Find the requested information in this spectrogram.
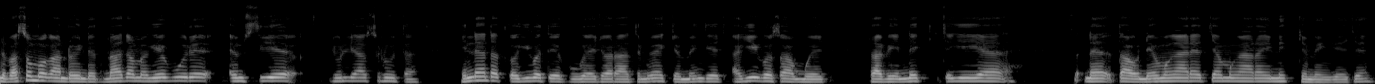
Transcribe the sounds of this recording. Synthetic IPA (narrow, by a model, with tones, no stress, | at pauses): nɪ˨ba˦so˦mɔ˦ka˨ndo˨i˨nde˨tna˦t͡ʃa˦ma˨ke˦ku˦ɾeː˦msi˦e˦ | t͡ʃu˦lia˦sru˦ta | i˦nlɛ˦ndat̚kɔ˨ki˦ko˦te˨ku˨kɛ˨t͡ʃɔ˨ɾa˨tu˨nwɛ˦k̚t͡ʃe˨me˦ŋɡe˦t͡ʃa˨ki˦ko˦sa˨mwet͡ʃ | ra˨bi˨nɪ˦k̚t͡ʃe˦ki˦jɛ˦ | nɛta˨wne˦mʊ˦ŋa˦ɾɛ˦t̚t͡ʃɛ˦mʊ˦ŋa˦ɾa˦inɪ˦k̚t͡ʃe˨me˨ŋɡe˨t͡ʃe˦n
